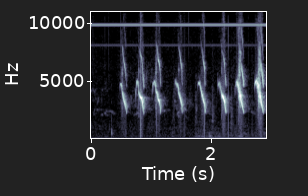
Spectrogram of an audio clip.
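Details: A hand-tame Silkie chicken chick gives eight loud, high, falling peeps at a steady pace of roughly three per second, each a quick downward slur, in a quiet room.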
